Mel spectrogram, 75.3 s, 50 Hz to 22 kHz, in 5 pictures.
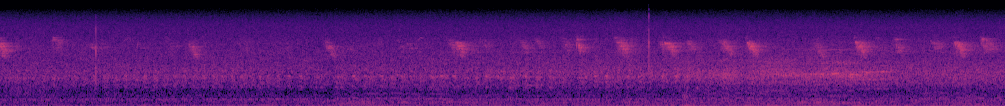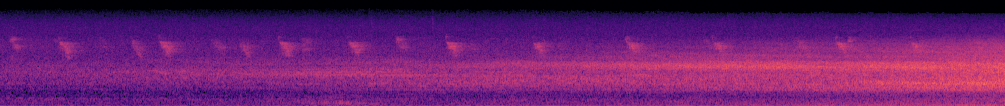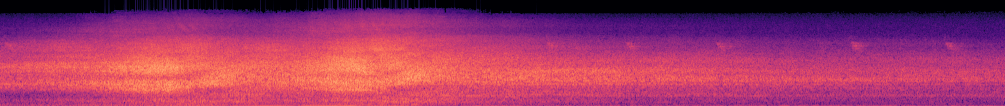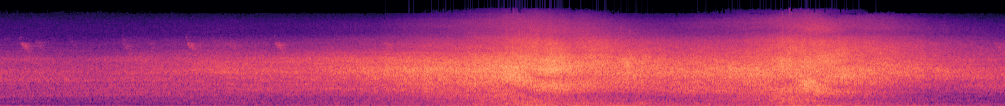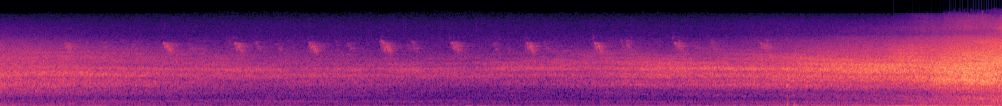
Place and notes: An der Durchfahrtsstraße N17 an einem leicht windigem Sommertag. Die Geräusche vorbeifahrender Fahrzeuge unterbrechen die Stille des Ortes in der neben Vogelstimmen immer wieder das Gluckern von Hühnern zu hören ist.
At the through street N17 during a mild windy summer day. The silence of the village with the sounds of birds and chicken interrupted by the sounds of passing by traffic.
7 August, 13:50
